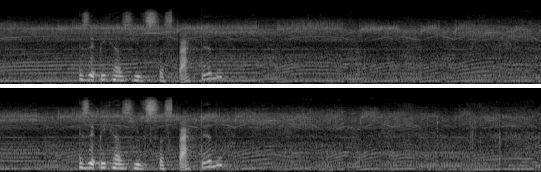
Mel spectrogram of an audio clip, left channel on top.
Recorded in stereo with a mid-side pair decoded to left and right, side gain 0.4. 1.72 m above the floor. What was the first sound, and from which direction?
A woman speaking, 30° right.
